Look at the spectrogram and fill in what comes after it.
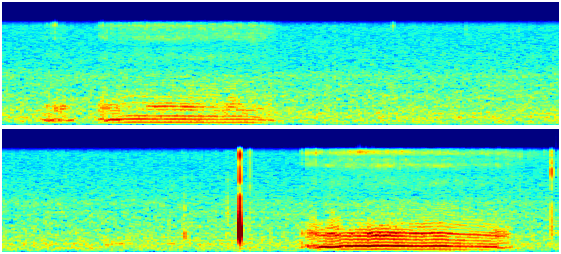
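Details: Old small dog snoring in her sleep: two drawn-out, harmonic, wheezy snores about a second long, separated by a quiet stretch with a sharp click, indoors.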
